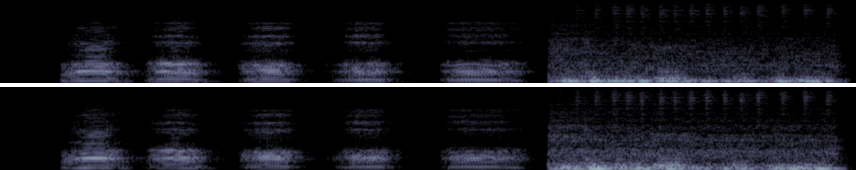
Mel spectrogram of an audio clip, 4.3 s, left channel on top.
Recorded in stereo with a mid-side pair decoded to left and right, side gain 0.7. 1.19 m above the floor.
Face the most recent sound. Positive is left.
turn(degrees=-25)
